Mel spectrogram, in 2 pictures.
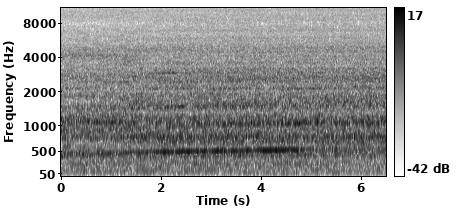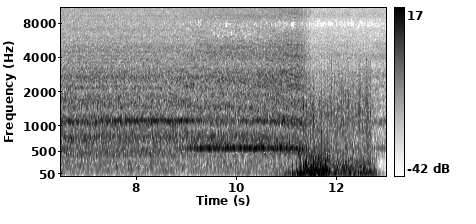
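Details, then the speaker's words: AC Infinity garage vent fan set to Jet mode: steady rushing airflow with an even hum around 550 Hz, no ticking or rubbing; normal running at maximum speed. "I know you can't see that but it's blowing quite a bit of air let's set it to Jet mode"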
